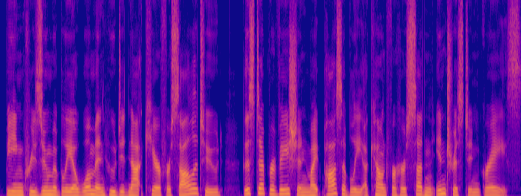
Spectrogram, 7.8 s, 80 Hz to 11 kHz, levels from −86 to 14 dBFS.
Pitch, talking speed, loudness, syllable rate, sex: 190 Hz, 160 wpm, -17 LUFS, 5.2 syllables/s, female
